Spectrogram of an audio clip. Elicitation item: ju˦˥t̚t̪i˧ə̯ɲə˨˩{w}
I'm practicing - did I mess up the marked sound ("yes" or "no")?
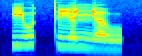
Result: no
